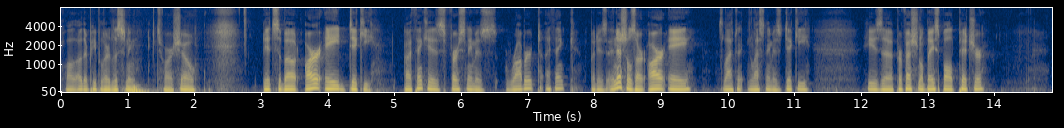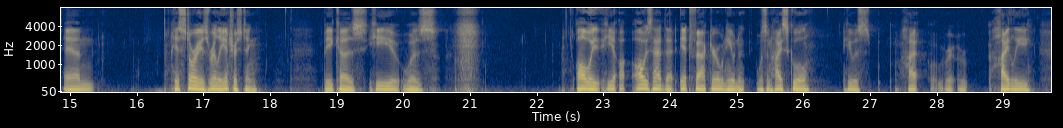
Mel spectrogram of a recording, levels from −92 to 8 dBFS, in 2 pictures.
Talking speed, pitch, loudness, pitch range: 130 wpm, 105 Hz, -19 LUFS, 95-115 Hz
